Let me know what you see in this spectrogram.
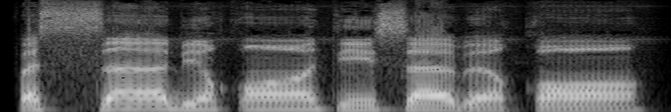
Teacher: yaitu tanwin yang harusnya nun sukun diiwat diganti menjadi alif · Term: mad iwad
